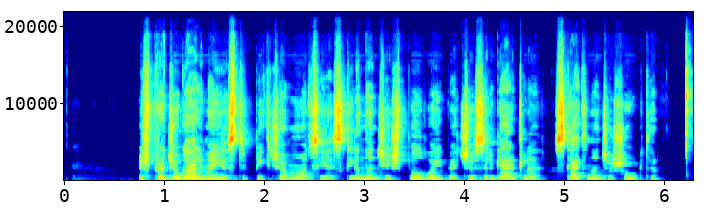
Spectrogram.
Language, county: Lithuanian, Tauragė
